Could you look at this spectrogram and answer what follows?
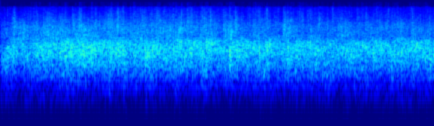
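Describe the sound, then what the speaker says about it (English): Sustained applause from a large audience, dense and steady throughout. "Clap if you don't care about that music career."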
